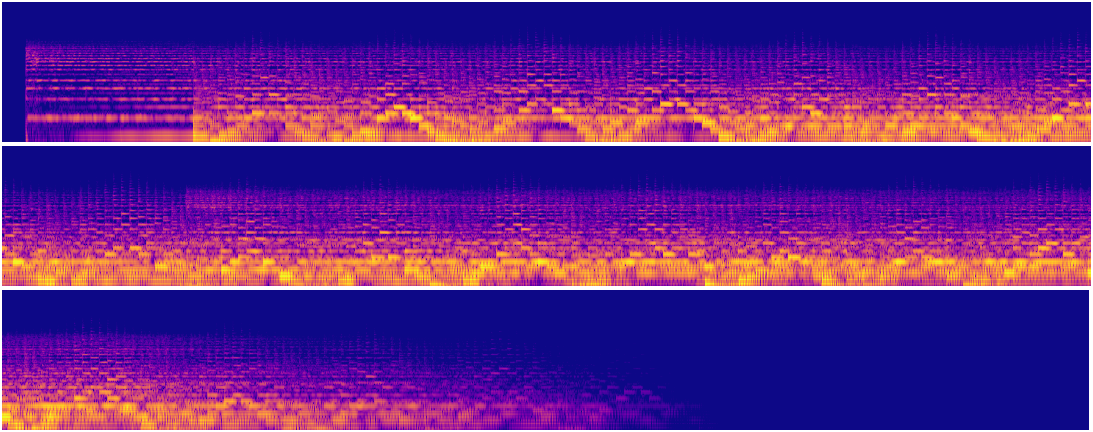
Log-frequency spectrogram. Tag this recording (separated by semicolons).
arpeggiator; ascending; bass; build-up; cinema; cinematic; climactic; climax; credits; crescendo; decelerating; descending; end; film; finale; happy; melancholic; movie; outro; repetition; reveal; sad; sequence; slow; sound; strings; synth; tension; trailer; transition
